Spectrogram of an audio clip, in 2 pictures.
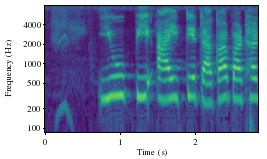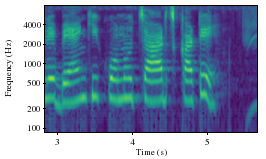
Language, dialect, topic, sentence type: Bengali, Jharkhandi, banking, question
